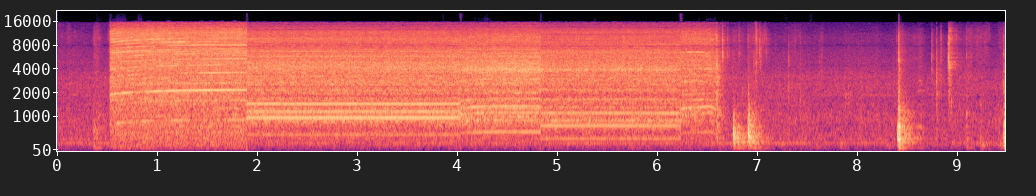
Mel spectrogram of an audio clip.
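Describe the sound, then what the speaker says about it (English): A power drill bores attachment holes while building an HF wire dipole antenna, whining loudly and steadily for about six seconds with pitch shifts, then stopping, followed by a few sharp clatters and handling knocks. "Now I'll just drill the attachment holes."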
